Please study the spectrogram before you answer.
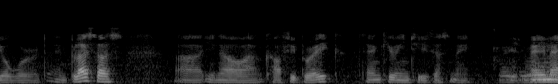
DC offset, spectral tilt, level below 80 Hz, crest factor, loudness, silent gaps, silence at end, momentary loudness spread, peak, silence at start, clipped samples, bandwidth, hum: under 0.1%; -5 dB/octave; -70 dBFS; 24 dB; -40 LUFS; none; 0 s; 17 LU; -16 dBFS; 0 s; under 0.1%; 5.6 kHz; none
